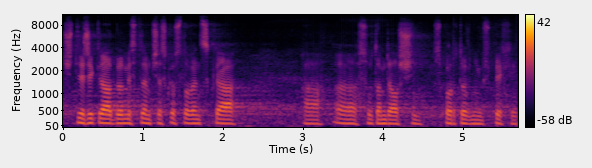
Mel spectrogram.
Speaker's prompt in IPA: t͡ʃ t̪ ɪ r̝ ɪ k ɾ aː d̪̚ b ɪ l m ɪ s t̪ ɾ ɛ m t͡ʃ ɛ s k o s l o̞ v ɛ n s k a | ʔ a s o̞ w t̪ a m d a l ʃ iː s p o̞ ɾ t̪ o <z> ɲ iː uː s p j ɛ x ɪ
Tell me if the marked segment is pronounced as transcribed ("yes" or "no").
no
